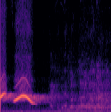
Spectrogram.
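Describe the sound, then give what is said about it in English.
A single airy whistle blown through a dental retainer: one wavering tone that climbs briefly, then slides down and fades into faint breathy noise. “I learned how to whistle with a retainer, so all the air goes. So I could sit in class, and while the teacher was walking by, I'd be like,”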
